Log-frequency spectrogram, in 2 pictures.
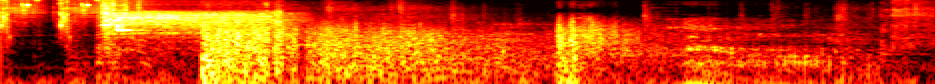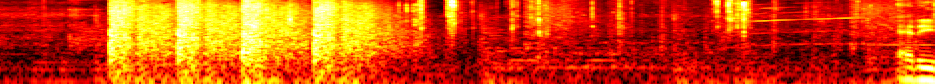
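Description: Gunfire in Fallout New Vegas during a fight with invisible Nightkin and a minigun: sharp loud shots and a dense volley of bursts with booming thuds and gaps between, a voice talking at times.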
